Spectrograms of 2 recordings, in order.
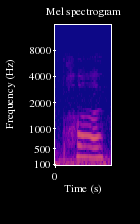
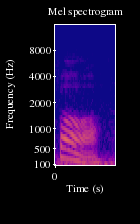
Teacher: Voiceless bilabial plosive becomes a voiceless labiodental fricative in word initial position.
